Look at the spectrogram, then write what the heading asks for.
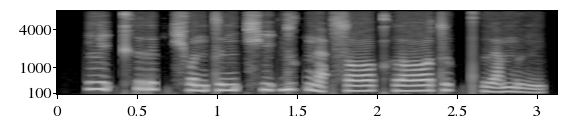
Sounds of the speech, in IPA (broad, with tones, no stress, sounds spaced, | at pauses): l i˥˩ ʔ kʰ r ɯ˥˩ k̚ t͡ɕʰ o˧ n t ɯ˦˥ ŋ t͡ɕʰ i˦˥ ʔ d u˥˩ k̚ n a˨˩ ʔ s ɔː˦˥ kʰ l ɔː˦˥ t u˦˥ k̚ pʰ ɯ˩˦ a̯ m ɯ˨˩ ŋ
